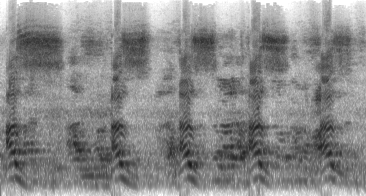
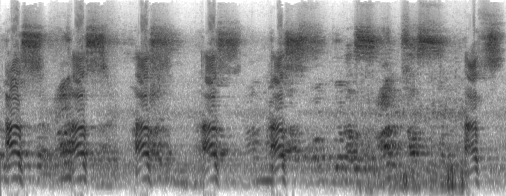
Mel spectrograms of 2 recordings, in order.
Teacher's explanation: জিহ্বার আগা, এই যে আমার নিচের দাঁত, নিচের দাঁতের গোড়ার সাথে মিলা উচ্চারিত হবে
